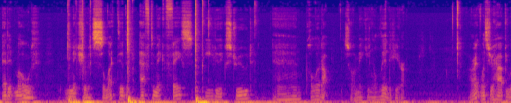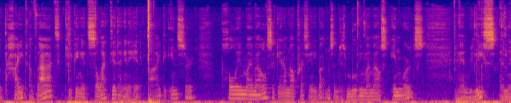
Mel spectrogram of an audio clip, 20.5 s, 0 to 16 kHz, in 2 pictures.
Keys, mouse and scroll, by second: 1.3 a, 1.6 a, 2.5 f, 3.8 e, 11.4-12.5 middle drag, 13.1 i.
